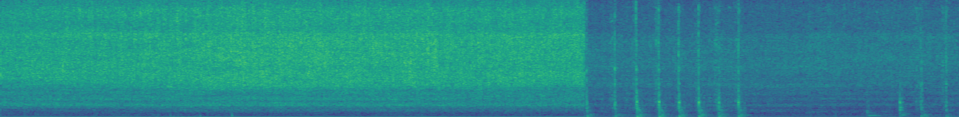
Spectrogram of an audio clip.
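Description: Hot oil hisses steadily in a pan as soy sauce is added, a loud broad sizzle for several seconds that cuts off abruptly, followed by a string of sharp knocks and clatters.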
